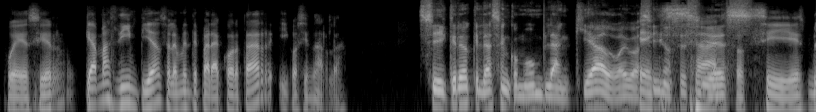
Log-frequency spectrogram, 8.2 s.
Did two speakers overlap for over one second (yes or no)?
yes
